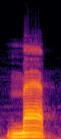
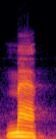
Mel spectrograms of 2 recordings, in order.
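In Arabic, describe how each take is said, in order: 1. تنتهي بصوت p مهموس. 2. تنتهي بصوت p مهموس.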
